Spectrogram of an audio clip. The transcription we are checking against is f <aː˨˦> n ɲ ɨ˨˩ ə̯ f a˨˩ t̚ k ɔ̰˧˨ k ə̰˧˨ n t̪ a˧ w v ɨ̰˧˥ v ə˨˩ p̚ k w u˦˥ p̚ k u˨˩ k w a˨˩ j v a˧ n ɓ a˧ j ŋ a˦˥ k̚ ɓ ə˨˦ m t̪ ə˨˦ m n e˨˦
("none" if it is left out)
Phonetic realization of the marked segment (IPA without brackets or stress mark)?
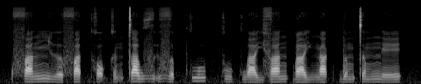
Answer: a˨˦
